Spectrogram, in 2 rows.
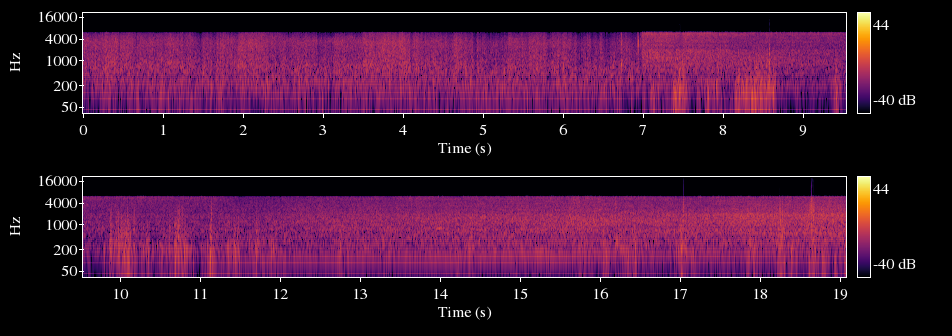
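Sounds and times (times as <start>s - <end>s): storm wind on microphone: 0.0s - 19.0s
steady low hum: 6.9s - 19.0s.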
